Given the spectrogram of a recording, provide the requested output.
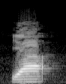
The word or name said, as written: ya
